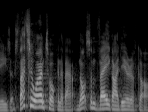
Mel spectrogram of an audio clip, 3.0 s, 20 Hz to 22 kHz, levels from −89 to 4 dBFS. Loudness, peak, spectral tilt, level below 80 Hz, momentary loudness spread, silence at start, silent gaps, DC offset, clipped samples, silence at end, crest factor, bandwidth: -35 LUFS; -16 dBFS; -5.5 dB/octave; -76 dBFS; 10 LU; 0 s; none; under 0.1%; under 0.1%; 0 s; 18 dB; 15.5 kHz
